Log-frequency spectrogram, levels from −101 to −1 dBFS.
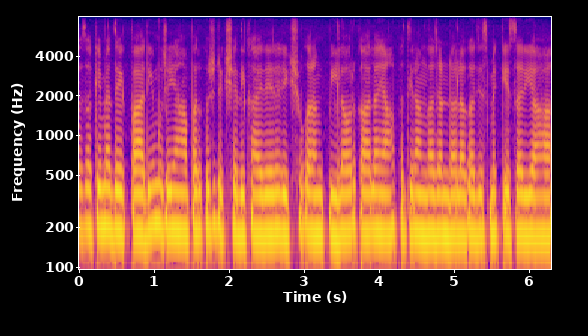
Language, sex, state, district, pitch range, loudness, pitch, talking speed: Hindi, female, Uttarakhand, Tehri Garhwal, 175-185 Hz, -13 LUFS, 180 Hz, 295 wpm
